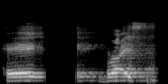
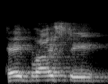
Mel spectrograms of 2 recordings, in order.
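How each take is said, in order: First: Hebraisti drawn out slowly, each syllable clear. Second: Hebraisti with a clear H at the start, hey-brai-sti. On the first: Teacher slowly sounding Hebraisti for the class. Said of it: "you read it, he". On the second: Teacher showing the H sound in Hebraisti. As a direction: open Hebraisti with a breathy H. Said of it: "the apostrophe E". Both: Shown as a demonstration.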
